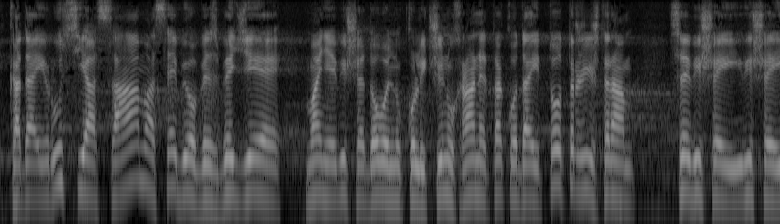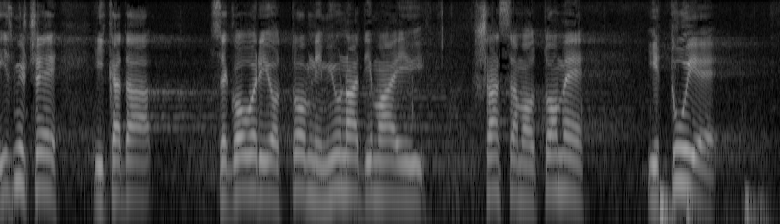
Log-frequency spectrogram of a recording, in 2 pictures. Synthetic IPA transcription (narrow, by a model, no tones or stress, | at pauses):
kad̪aiɾusijasaːmase̞bio̞be̞zbe̞d͡ʑuje | maɲeʋiʃe̞d̪o̞ʋoʎnuko̞lit͡ʃinuxɾaːne̞t̪ako̞d̪ait̪o̞ːt̪r̩ʒiːʃt̪e̞nam | sʋe̞ʋiʃeʋiʃeizmit͡ʃe | ikad̪a | se̞ɡo̞ʋo̞ɾio̞t̪o̞mnimjunad̪imai | ʃansamaot̪o̞me | it̪uːje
